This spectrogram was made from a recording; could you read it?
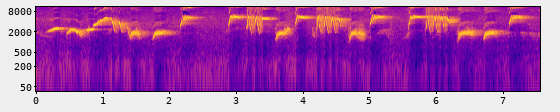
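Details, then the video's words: Provoking song of a white-rumped shama, varied loud phrases mixing low rich whistles, rising slurred notes and high buzzy trills, delivered in quick bursts about three times a second with short silences. "pancing MURAI BATU malas bunyi/bahan paling GAMPANG direspon tanpa takut |murai gacor |shama bird"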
